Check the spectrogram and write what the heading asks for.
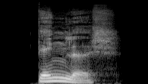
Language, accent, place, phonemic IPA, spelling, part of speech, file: German, Germany, Berlin, /ˈdɛŋlɪʃ/, Denglisch, proper noun, De-Denglisch.ogg
- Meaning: 1. Denglish (German with excessive use of English vocabulary) 2. A kind of jocular slang with English words but German syntax and idioms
